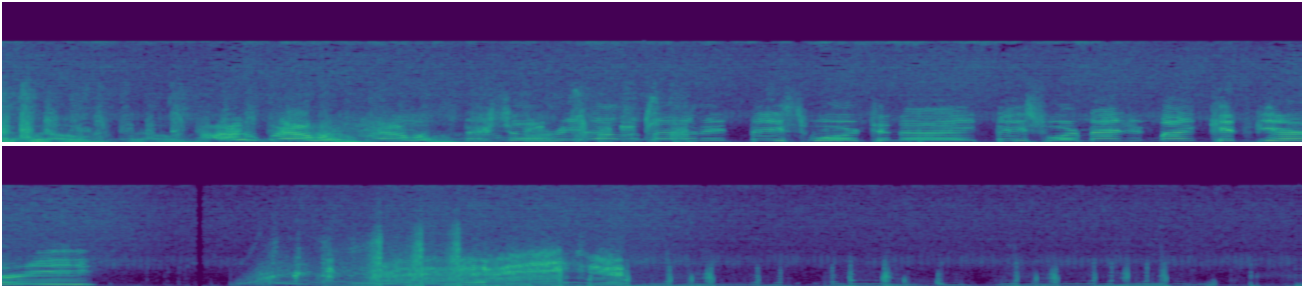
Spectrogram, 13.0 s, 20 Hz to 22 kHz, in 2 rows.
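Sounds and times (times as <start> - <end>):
sharp record clicks: 0.0 - 3.5, 7.8 - 12.9
garbled record playing: 0.0 - 6.6, 7.5 - 13.0.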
